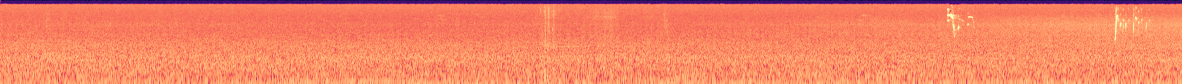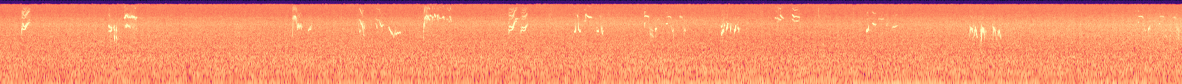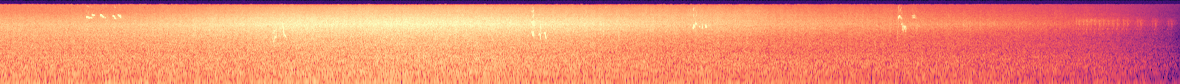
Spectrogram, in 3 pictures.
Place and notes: Brownsea Island, Dorset, UK - Robin singing
Robin recorded on Brownsea Island Dorset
